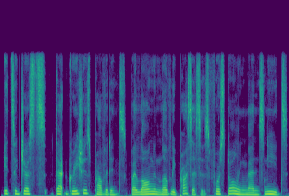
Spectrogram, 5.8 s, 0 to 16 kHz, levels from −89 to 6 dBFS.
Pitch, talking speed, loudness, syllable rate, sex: 195 Hz, 135 wpm, -18 LUFS, 4.6 syllables/s, female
